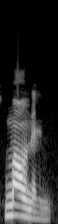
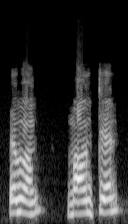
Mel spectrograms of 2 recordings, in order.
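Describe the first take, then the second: First: মাউন্টেন with the T left out, mounen; dropped T. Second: Said in the usual way. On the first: Shown as a demonstration. Teacher showing the American dropped T in মাউন্টেন. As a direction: skip the T in মাউন্টেন.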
